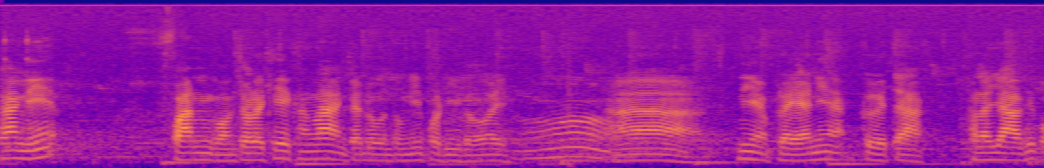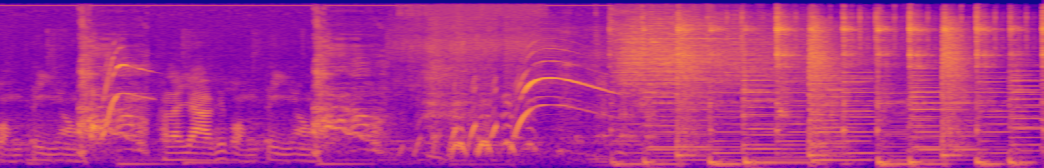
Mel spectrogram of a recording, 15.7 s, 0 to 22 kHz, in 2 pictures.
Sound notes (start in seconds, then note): 10.2 laughter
